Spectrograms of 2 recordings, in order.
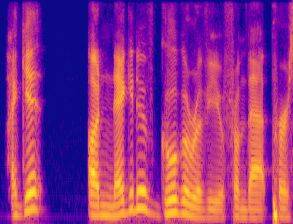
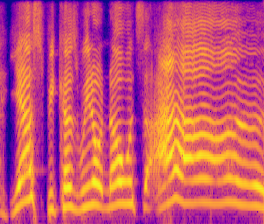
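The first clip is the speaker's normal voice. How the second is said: high, loud frustrated reply; louder, near a groan of frustration; exasperated; 12 semitones higher, 7 dB louder, much slower than usual. Retold or imitated. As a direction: shop owner losing patience with customer. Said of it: "quoted exchange with customer".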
